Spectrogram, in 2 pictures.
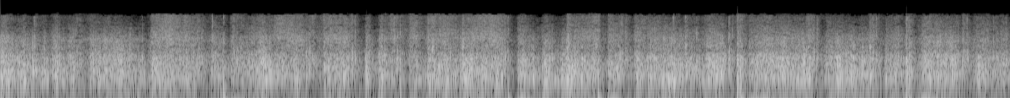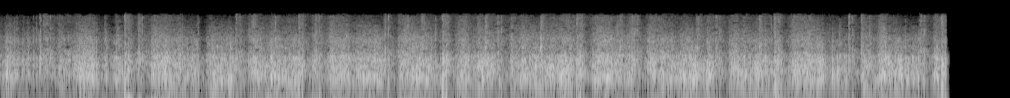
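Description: Fireworks and firecrackers going off across a city, many at once: a dense, continuous crackle of overlapping bangs with no gaps between explosions. The sound cuts off suddenly near the end.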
